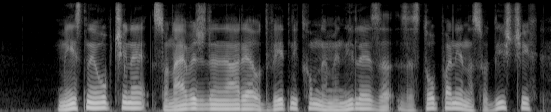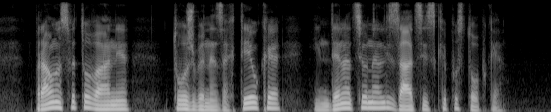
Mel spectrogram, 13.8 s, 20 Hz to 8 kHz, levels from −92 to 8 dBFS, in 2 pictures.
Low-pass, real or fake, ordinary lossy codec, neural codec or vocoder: 7.2 kHz; real; none; none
